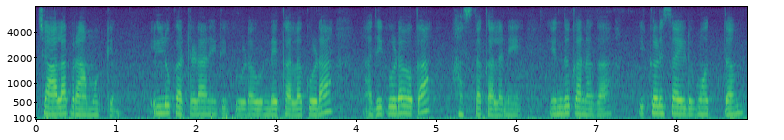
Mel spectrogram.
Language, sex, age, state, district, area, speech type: Telugu, female, 30-45, Andhra Pradesh, Kurnool, rural, spontaneous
